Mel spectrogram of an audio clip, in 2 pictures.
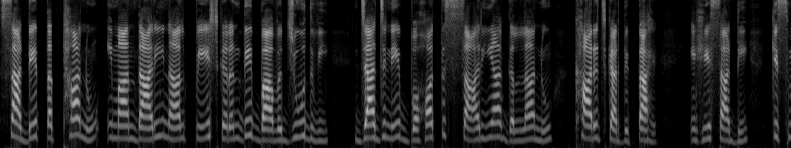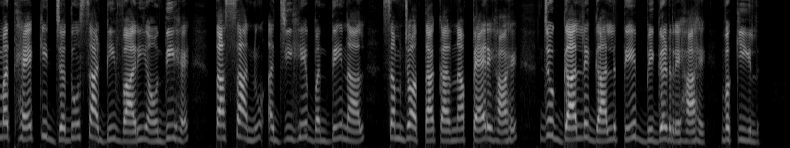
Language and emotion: Punjabi, disgusted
